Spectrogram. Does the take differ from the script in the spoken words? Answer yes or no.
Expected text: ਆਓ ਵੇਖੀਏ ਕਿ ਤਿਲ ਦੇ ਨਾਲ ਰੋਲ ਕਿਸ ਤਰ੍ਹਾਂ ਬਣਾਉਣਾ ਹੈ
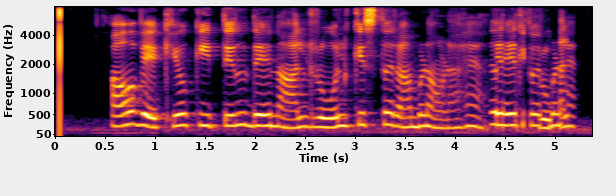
yes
